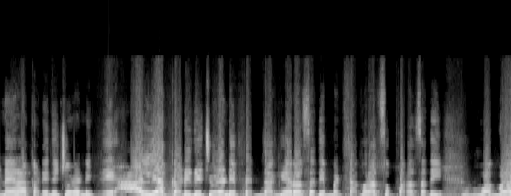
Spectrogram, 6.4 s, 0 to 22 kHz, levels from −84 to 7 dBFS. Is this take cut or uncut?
cut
